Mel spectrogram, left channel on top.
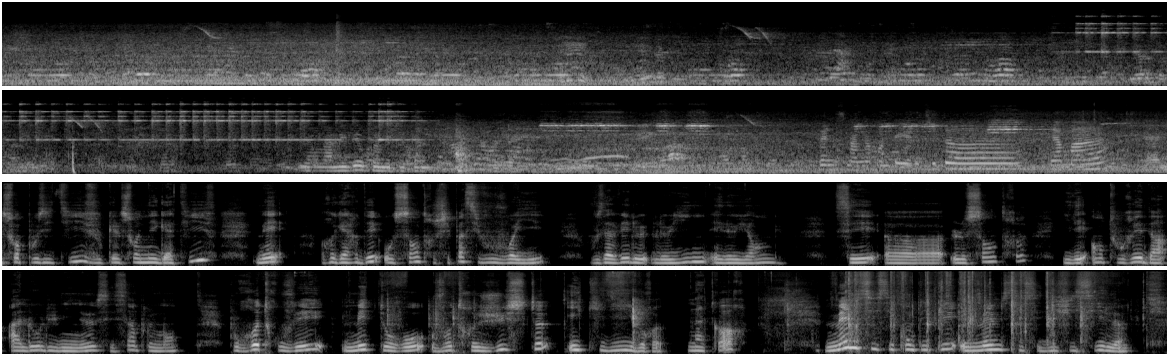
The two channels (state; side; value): different; both; correlation -0.01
